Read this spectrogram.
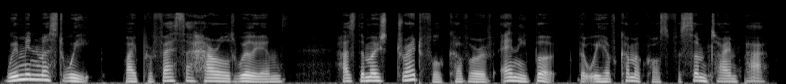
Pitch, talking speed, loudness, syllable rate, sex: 150 Hz, 185 wpm, -19 LUFS, 4.9 syllables/s, female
